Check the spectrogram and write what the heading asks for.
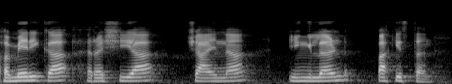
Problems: none marked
